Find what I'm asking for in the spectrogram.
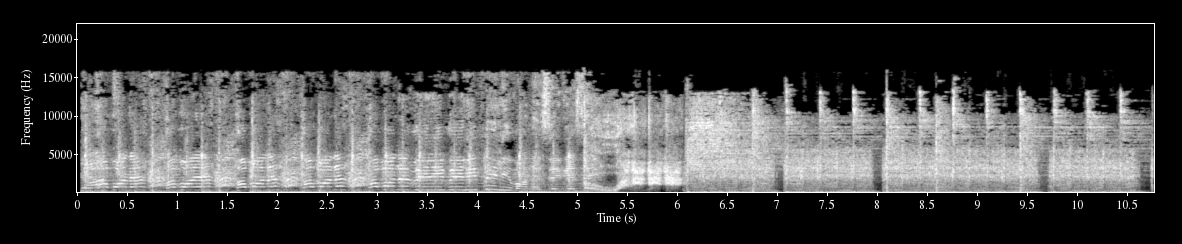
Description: dance
mashup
